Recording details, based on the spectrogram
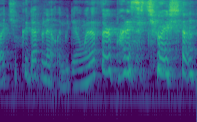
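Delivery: talking with laughter breaking in through the words. Speaker delivering the Spirit's message, laughing while talking. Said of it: "Sorry that I'm laughing".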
